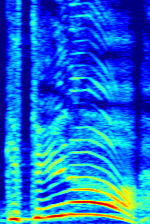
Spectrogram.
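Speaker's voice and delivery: yelling a name. Retold or imitated. A husband yelling his wife's name mid-argument, a loud shout. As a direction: call her name in a furious yell. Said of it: "yo estoy gritando como".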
